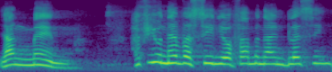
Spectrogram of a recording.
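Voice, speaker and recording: A man's extremely high-pitched voice at a fairly slow pace, warm and animated in tone, with lively intonation. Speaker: preacher. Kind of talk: sermon. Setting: church service broadcast on television. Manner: warm, animated pulpit delivery with call-and-response, pausing for amens.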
